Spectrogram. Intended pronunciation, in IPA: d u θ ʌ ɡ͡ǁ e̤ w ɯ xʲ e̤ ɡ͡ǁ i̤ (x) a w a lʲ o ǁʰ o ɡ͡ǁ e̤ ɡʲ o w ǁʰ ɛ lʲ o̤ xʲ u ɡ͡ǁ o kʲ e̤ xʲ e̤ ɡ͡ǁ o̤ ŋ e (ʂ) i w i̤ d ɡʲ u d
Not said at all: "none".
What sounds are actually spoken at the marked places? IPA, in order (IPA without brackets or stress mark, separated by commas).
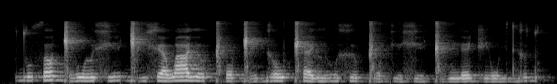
xʲ, t͡ʃ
